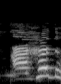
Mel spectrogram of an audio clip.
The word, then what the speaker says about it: عہد: بھی استعمال کرتے ہیں۔ ہم عین کے نیچے اردو میں زیر پڑھتے ہیں، عہد کہتے ہیں ہم اسے، لیکن حقیقت میں یہ عربی زبان کا لفظ ہے اور اس کے جو صحیح تلفظ ہے وہ عہد ہوتا ہے، عہد، عین کے اوپر زبر آئے گا۔ قرآن کریم کے اندر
